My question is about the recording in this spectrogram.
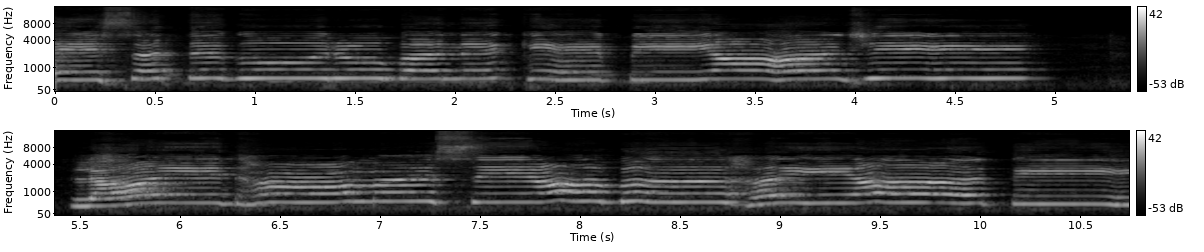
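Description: A woman singing a Hindi devotional bhajan solo, with no instruments, in long held notes. There is a short pause for breath about halfway through.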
